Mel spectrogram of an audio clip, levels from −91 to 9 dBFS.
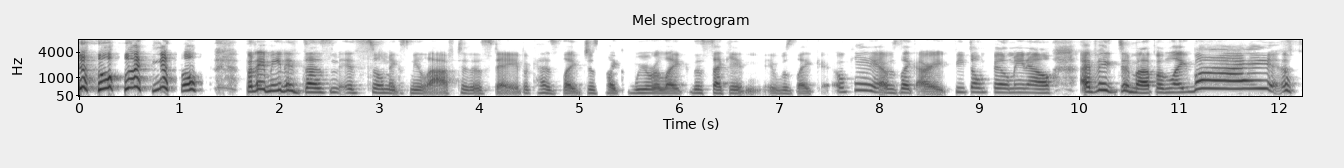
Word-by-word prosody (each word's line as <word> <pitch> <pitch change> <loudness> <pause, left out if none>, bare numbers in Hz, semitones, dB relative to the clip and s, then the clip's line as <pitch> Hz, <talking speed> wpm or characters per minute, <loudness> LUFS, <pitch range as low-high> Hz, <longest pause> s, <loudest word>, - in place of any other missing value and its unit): I 485 +1 +8 0.4
know. 345 +4 +6 0.5
But 265 - +2
I 395 - +4
mean, 310 +2 +1
it 310 -7 -2
doesn't 225 0 +1
it 200 -1 -8
still 205 0 -5
makes 175 -3 -10
me 180 -1 -7
laugh - - -7
to 185 - -11
this 165 -1 -10
day - - -9
because, 180 -1 -10
like - - -7
just, 180 -2 -9
like, - - -6
we 190 +1 -6
were, 140 - -4
like, 90 -1 -5
the 190 -1 -8
2nd 175 -1 -6
it - - -15
was, 165 -1 -11
like, - - -10 0.2
"Okay." 300 +3 -6
I - - -3
was 195 -1 -10
like, 210 -2 -3
"Alright, - - -7
feet 235 -1 -14
don't 230 -1 -7
fail 220 -1 -3
me 215 +1 -8
now." 200 -2 -2 0.3
I - - +4
picked 335 +2 0
him 290 -8 -1
up. 195 -1 +5
I'm 215 -1 -2
like, 225 +3 -2
"Bye!" 425 0 +3
225 Hz, 215 wpm, -21 LUFS, -, 0.5 s, I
